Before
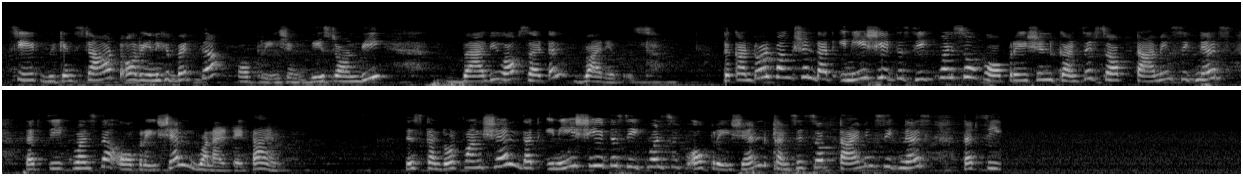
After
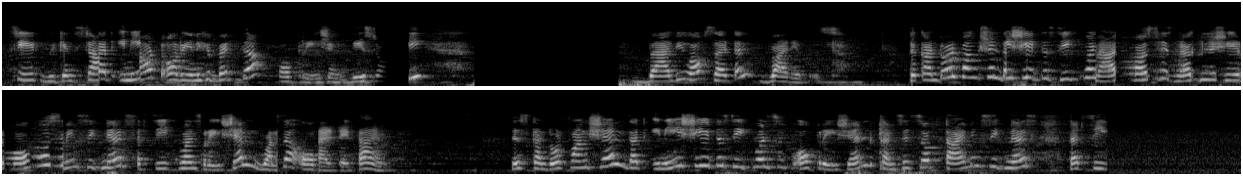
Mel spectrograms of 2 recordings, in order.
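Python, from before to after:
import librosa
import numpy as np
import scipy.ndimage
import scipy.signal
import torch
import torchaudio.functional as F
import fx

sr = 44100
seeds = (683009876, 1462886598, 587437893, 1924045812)

y = fx.edit(x, sr, fx.fade_out_span(start_s=3.29, length_s=0.37, curve='exp'),
    fx.insert_silence(at_s=4.31, length_s=1.45),
    fx.move(start_s=8.18, length_s=0.41, to_s=0.97),
    fx.reverse_span(start_s=9.49, length_s=2.06),
    fx.cut(start_s=12.3, length_s=0.39),
    fx.move(start_s=13.32, length_s=0.42, to_s=14.5), tone=tone)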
